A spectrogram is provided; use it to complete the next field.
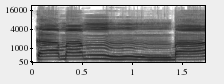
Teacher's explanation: মিম সাকিনটিকে পূর্বের হরফের সাথে মিলিয়ে পড়ব তাহলে কামাম করব বাবা বা এর মধ্যে চার আলিফ টান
